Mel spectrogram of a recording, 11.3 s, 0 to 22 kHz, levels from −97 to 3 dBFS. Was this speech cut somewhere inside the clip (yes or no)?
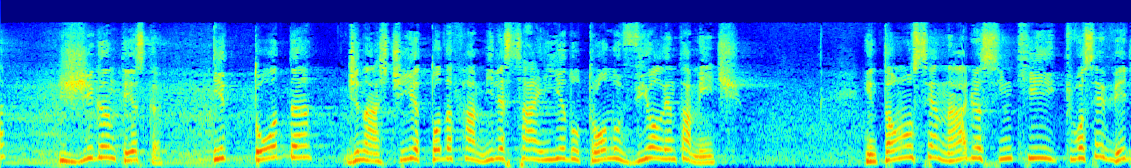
no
